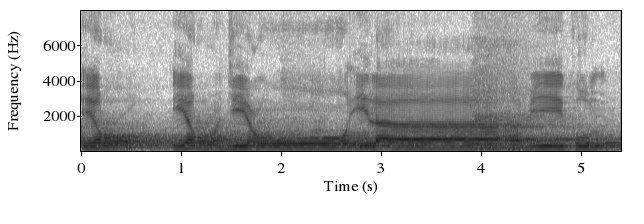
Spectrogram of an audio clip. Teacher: karena kasrahnya ini adalah kasrahnya hamzah wasal, jadi dibaca tebal.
